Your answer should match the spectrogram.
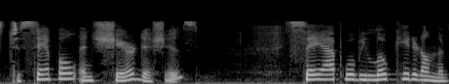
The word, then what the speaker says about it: SAAP: SAAP, spelled S-A-A-P, pronounced SAAP, which means delicious in Laotian.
